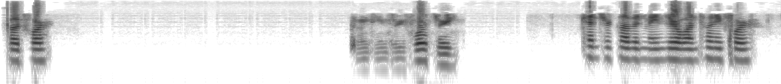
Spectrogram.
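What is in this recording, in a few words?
Mesa police department, scanner audio trunk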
